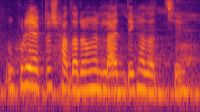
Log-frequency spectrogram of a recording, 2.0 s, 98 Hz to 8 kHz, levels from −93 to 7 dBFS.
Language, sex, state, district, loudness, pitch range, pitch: Bengali, male, West Bengal, Alipurduar, -18 LUFS, 225-255 Hz, 235 Hz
